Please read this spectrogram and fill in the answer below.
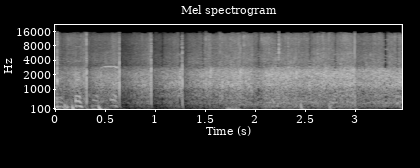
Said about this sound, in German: Applaus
